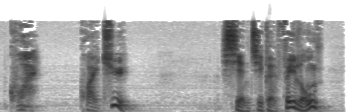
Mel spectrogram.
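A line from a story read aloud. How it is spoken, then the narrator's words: Faint, distant leader's voice. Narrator (Chinese): 首领模样的人声音隐隐约约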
